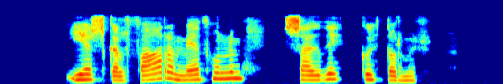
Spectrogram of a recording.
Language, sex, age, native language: Icelandic, female, 30-39, Icelandic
